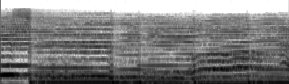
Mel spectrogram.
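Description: A woman singing into a microphone over a karaoke backing track, holding long notes with a wavering vibrato near the end.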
